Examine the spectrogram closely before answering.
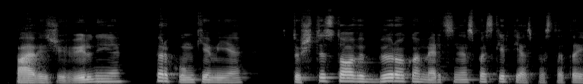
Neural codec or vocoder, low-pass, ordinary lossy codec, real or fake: none; 14.4 kHz; MP3, 64 kbps; real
